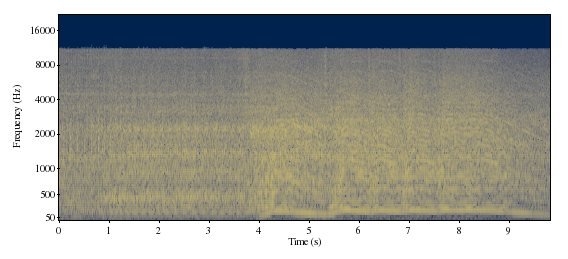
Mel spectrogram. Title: Приора стук двигателя 21126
